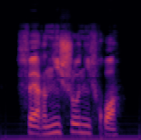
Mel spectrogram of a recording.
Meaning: to leave indifferent, not to affect emotionally one way or another
- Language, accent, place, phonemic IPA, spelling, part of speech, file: French, France, Lyon, /nə fɛʁ ni ʃo ni fʁwa/, ne faire ni chaud ni froid, verb, LL-Q150 (fra)-ne faire ni chaud ni froid.wav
